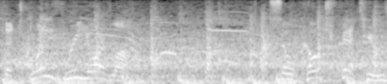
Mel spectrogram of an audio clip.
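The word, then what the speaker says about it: Fetu: 23-yard line so coach fethu spelled f-e-t-u for the longest time i was pronouncing the coach feta like feta cheese so let's just say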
